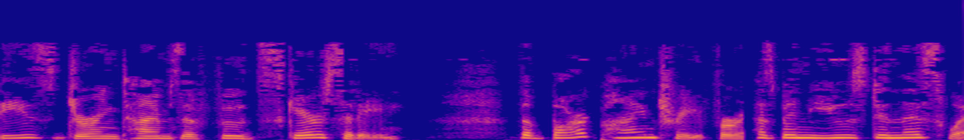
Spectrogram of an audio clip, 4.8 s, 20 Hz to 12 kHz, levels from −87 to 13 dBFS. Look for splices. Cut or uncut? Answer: cut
